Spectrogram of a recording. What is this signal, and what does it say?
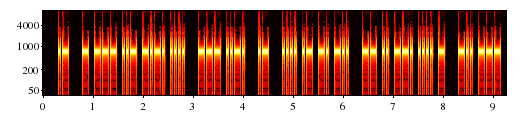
Morse code, heard as a keyed tone, about 30 wpm, 700 Hz. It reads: A TOUCH OF A HAND MIGHT DO
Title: A Sound Of Thunder 30wpm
